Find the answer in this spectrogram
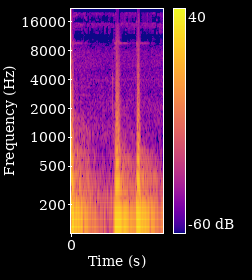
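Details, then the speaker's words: Normal heart sounds at the tricuspid point, at the base of the xiphoid process or fourth intercostal space, during a cardiovascular examination demonstration, with S1 louder. "And last one is tririccastpit. This basis of cyhoid process or you can uh listen sound on force inter coastal space."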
